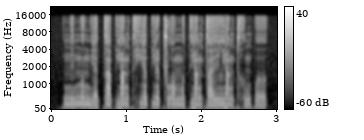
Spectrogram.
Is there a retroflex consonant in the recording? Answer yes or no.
yes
